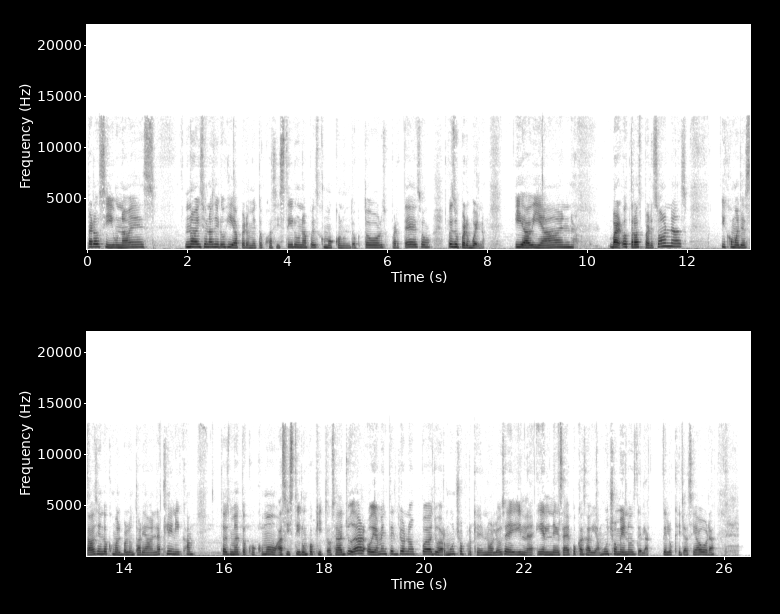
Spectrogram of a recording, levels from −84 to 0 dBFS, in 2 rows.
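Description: No technical faults are present anywhere in the recording; the signal path carries the speech without any audible disturbance.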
